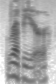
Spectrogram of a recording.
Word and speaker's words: Ranvier: To be honest, this gap here is called a node of Ranvier. Um or if you want to pronounce it in English way, it would be node of Ravier.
